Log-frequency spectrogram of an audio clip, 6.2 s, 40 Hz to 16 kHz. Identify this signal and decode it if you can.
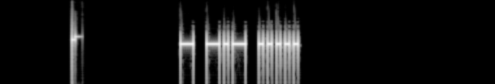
Morse code, heard as a keyed tone, about 22 wpm, 700 Hz. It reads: TK5
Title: Callsign Prefixes for Top 100 DXCC - 22wpm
